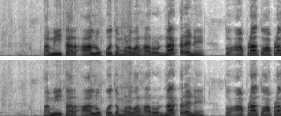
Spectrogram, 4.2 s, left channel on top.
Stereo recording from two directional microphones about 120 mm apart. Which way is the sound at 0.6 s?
5° right (ahead or behind).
